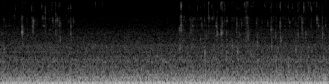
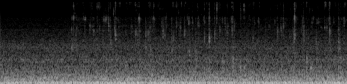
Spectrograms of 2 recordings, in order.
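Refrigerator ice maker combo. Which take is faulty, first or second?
second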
